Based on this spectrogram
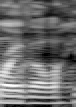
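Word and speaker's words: Royval: Royville, yep.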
